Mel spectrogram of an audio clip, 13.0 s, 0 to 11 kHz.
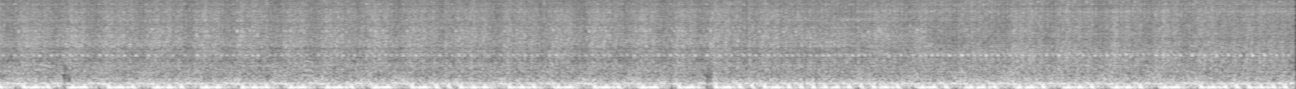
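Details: Caterpillar C13 heavy diesel idling during injector cut-out test checking cylinders in turn, valve cover off, lumpy uneven beat about two pulses a second, heavy smoke; misfire suspected from a bad injector, not confirmed.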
